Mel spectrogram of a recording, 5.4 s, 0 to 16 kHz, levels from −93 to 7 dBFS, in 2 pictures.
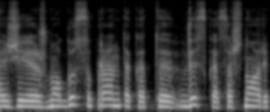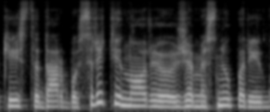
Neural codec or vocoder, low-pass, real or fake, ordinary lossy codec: none; 14.4 kHz; real; Opus, 24 kbps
